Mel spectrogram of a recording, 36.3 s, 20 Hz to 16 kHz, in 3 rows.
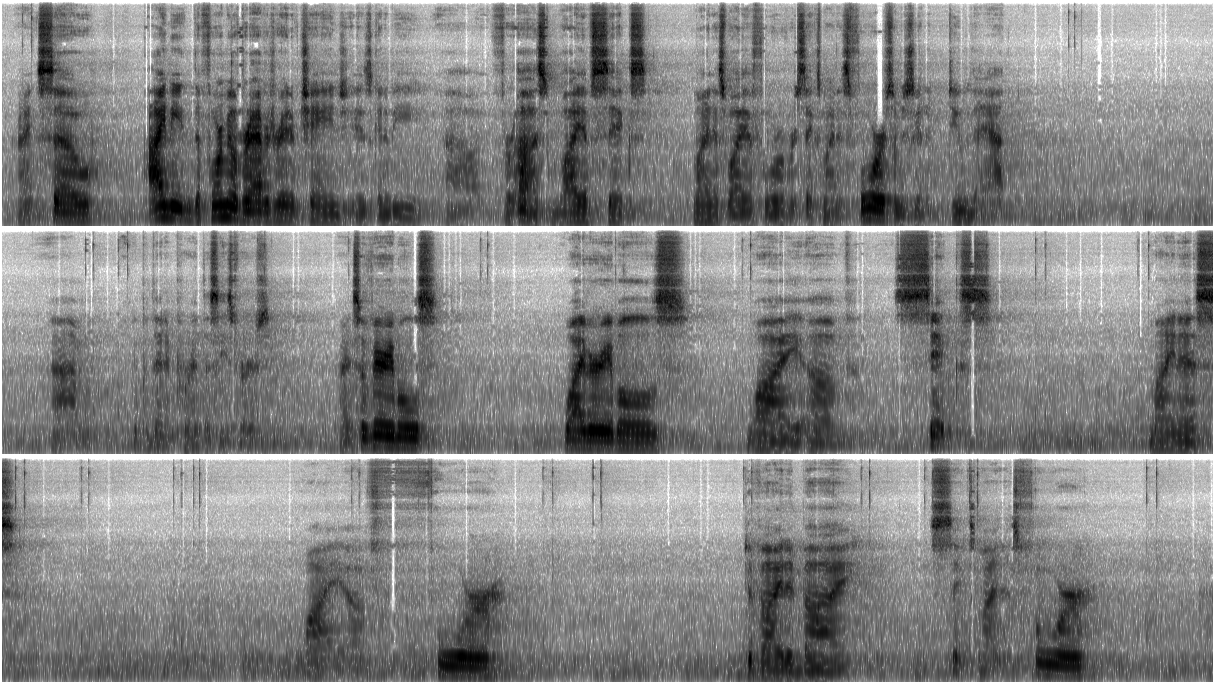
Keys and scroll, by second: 10.7 Right, 14.7 (, 16.9 Right, 18.2 Return, 19.5 Return, 21.2 (, 21.9 6, 22.5 ), 23.5 -, 25.0 Right, 25.9 Return, 26.5 Return, 27.7 (, 28.4 4, 30.1 ), 31.6 (, 31.6 /, 32.8 (, 33.6 6, 33.9 -, 34.5 4, 35.7 ).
